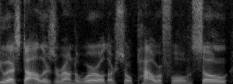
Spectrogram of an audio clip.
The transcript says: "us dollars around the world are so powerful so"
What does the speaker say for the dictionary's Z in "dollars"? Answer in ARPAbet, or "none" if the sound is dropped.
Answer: Z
